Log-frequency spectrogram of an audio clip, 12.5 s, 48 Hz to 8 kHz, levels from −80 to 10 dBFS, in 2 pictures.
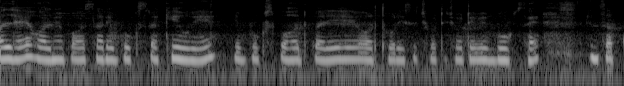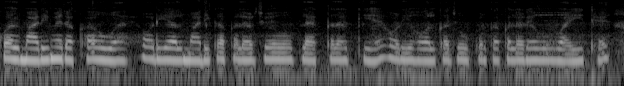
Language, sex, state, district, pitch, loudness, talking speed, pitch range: Hindi, female, Bihar, Supaul, 230 Hz, -30 LUFS, 255 wpm, 220-235 Hz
